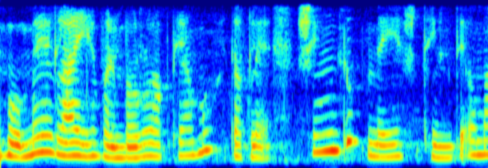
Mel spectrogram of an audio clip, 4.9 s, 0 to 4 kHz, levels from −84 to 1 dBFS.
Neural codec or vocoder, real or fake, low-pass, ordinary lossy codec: none; real; 3.6 kHz; none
